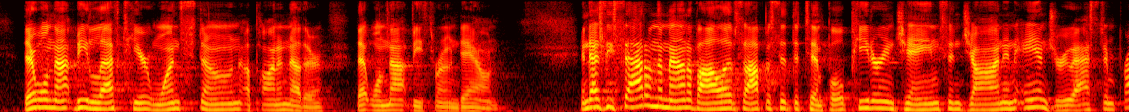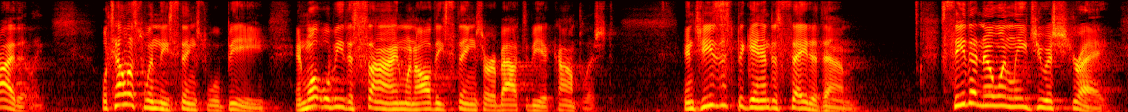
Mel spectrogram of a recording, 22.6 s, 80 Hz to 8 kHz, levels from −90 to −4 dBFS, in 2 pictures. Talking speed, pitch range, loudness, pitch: 200 wpm, 135-190 Hz, -28 LUFS, 160 Hz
